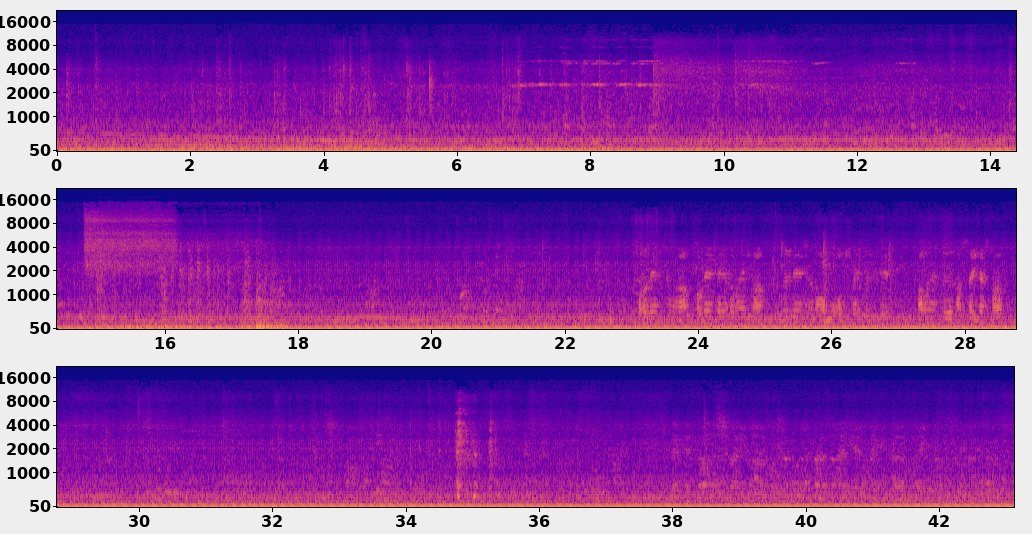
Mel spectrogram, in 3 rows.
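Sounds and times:
Series 117 local train on the Kosei Line motor and wheels rumble: 0.0 - 43.1
brief hiss and thump: 14.8 - 17.8.

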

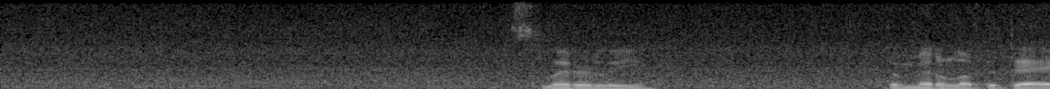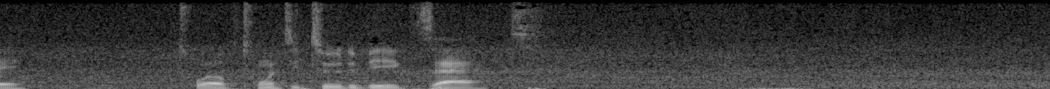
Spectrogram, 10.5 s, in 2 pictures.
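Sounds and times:
rain: 0.0 - 10.5
speech: 2.7 - 3.4, 4.4 - 5.5, 6.2 - 8.0.

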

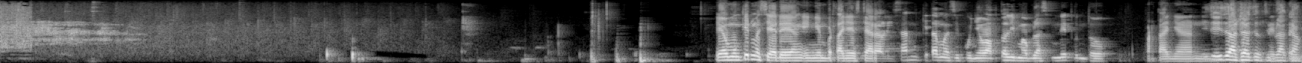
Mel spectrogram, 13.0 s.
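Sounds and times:
audience applause: 0.0 - 4.8
speech: 7.2 - 13.0.

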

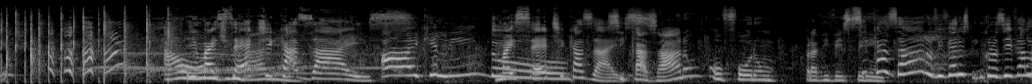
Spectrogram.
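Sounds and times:
few people clapping rapidly: 0.0 - 10.3
excited voices and exclamations: 0.8 - 6.3
speech: 2.0 - 10.3.

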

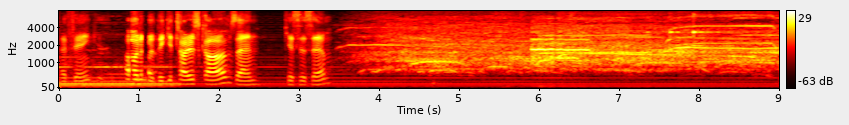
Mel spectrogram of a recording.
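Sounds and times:
speech: 0.1 - 3.8
large concert crowd cheering: 3.5 - 8.9
whoops and yells: 3.5 - 8.9.

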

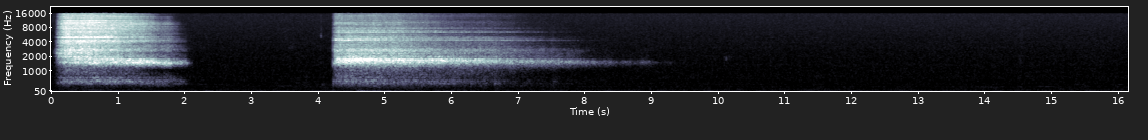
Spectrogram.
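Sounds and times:
deep forceful breathing: 0.1 - 2.1, 4.2 - 8.9.

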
